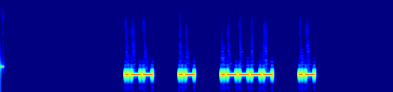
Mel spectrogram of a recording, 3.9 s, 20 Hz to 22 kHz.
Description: Morse code, heard as a keyed tone, about 38 wpm, spaced as for 22 wpm, 700 Hz. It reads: WA1A
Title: USA Call Signs - 4 Characters - 3x Character Spacing - 40wpm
